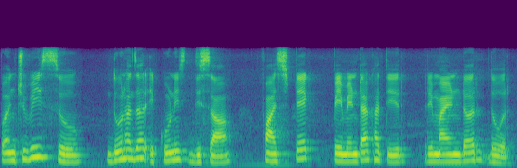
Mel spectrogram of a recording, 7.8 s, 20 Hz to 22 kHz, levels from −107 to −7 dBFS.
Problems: none marked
